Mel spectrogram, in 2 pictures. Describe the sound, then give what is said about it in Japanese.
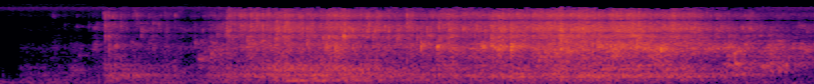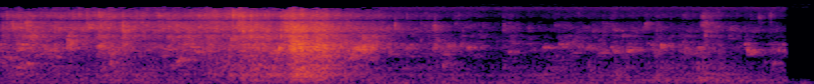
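Hot water poured over a person's body before a bath, a steady splashing gush that swells, surges again near the end, and then tapers off. “しっかりかけ湯をしますね。”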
